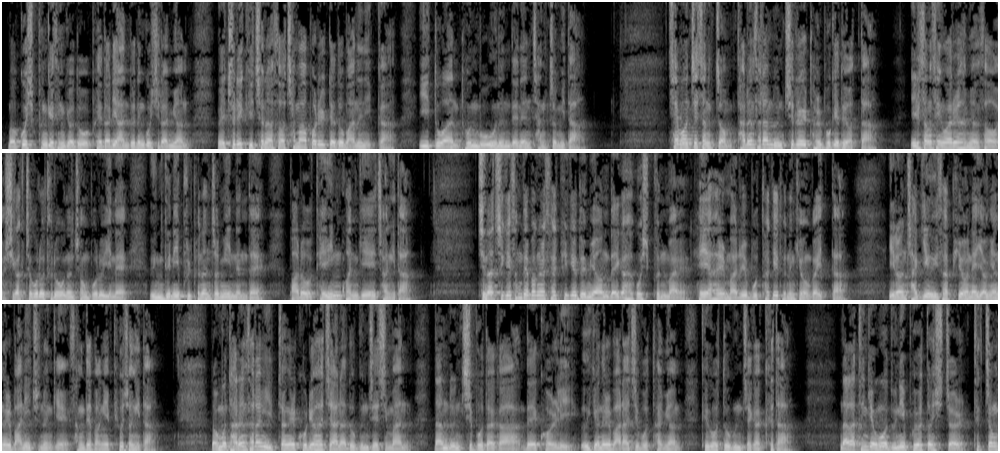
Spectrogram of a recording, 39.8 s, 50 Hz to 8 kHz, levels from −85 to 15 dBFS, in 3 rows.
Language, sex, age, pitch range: Korean, male, 20-39, 110-150 Hz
